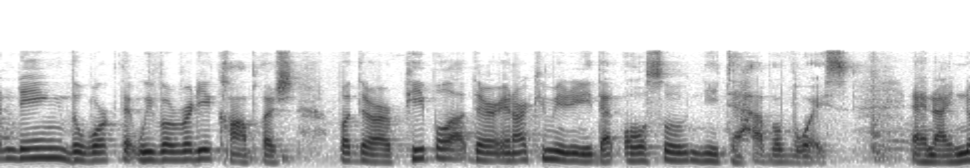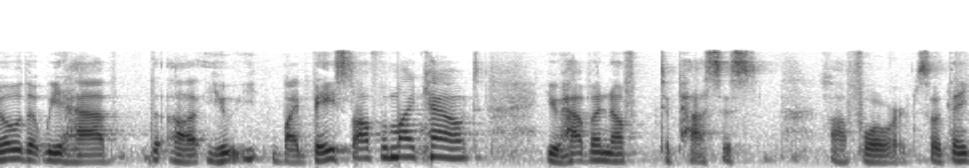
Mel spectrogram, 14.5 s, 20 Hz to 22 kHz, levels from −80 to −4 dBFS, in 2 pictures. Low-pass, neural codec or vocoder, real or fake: 7.2 kHz; none; real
